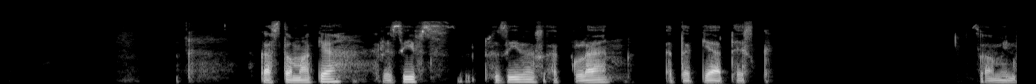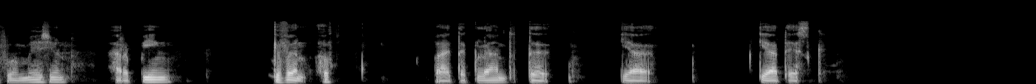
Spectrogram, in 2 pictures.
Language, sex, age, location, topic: Swahili, male, 25-35, Nakuru, government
